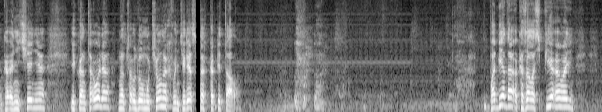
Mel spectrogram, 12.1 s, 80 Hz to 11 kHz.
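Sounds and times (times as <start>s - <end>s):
room hum: 0.0s - 12.0s
person coughing: 5.6s - 7.0s.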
